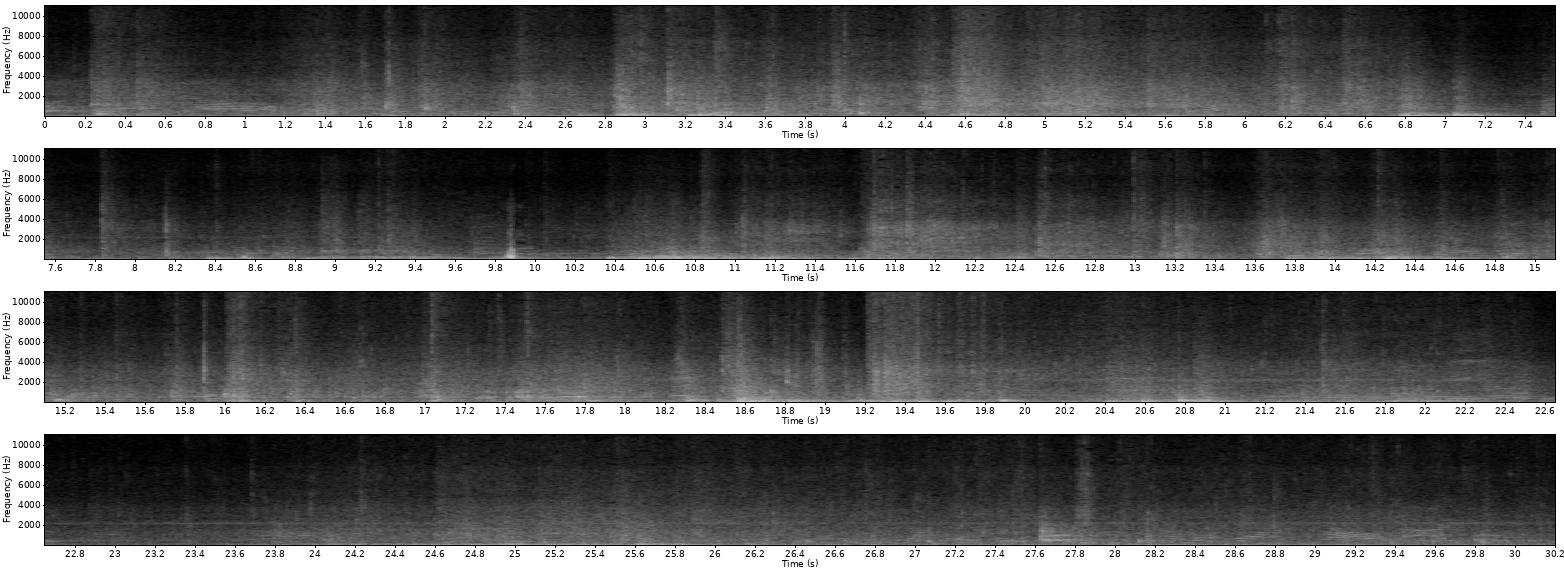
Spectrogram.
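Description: Busy fish-port working noise: workers' voices in the background mixed with plastic fish crates knocking and being set down, with one sharp knock about ten seconds in. A low rumble runs underneath at the start and again near the end.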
